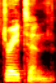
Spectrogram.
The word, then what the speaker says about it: Drayton: go talk about Drayton uh Dre Drayton that's how you say it man what what what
